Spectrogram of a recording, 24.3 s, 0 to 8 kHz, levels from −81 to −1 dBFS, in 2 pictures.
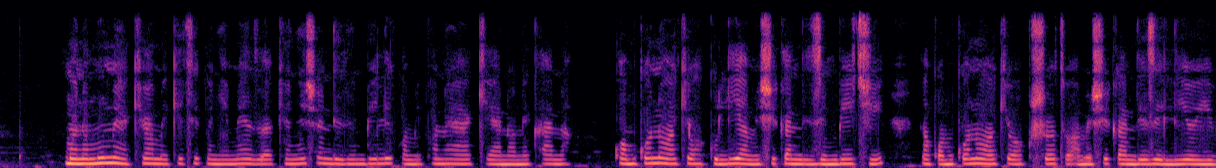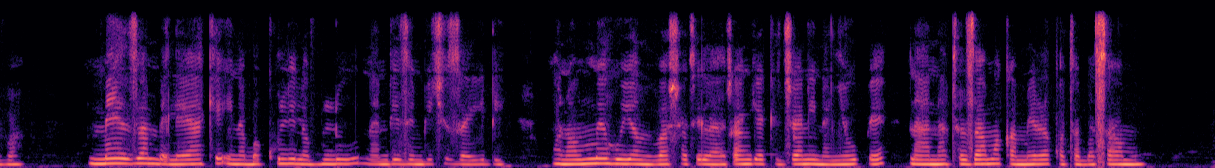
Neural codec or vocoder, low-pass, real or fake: none; 7.2 kHz; real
